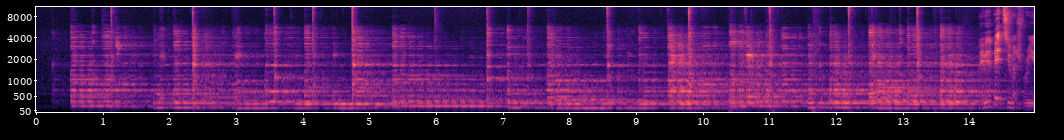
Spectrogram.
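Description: An electric guitar played through heavy reverb and effects, sustained chords washing into one another in a thick, echoing tail, steady and loud throughout a live studio stream.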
